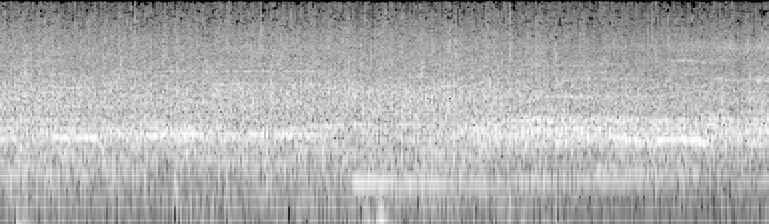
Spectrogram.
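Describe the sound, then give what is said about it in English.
Loud, sustained applause from a large crowd, a dense wash of clapping that fills the whole stretch without letting up, with a faint tonal hum drifting underneath partway through. “So that wasn't a big enough applause there, ladies and gentlemen, so we need to work on that.”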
